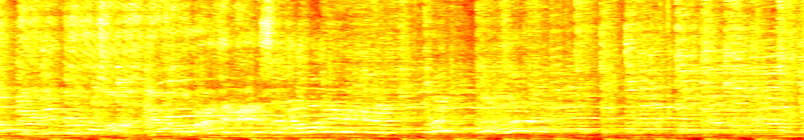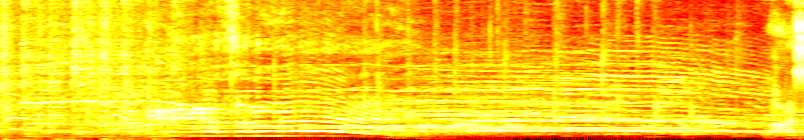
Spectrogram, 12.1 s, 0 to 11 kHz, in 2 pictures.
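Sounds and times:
dance music pitch sweep: 0:00.0 - 0:08.2
crowd cheering and shouting: 0:00.0 - 0:12.0.

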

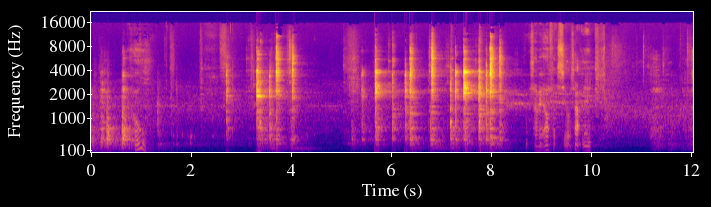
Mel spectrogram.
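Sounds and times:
metal tools clinking and clanking: 0:02.7 - 0:04.2, 0:05.3 - 0:08.4.

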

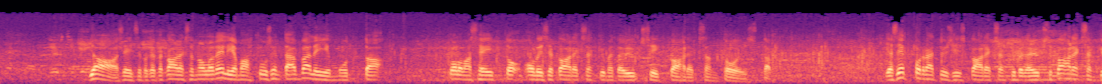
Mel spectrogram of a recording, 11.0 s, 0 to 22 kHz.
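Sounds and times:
man commentating: 0:00.4 - 0:07.8, 0:08.8 - 0:11.0.

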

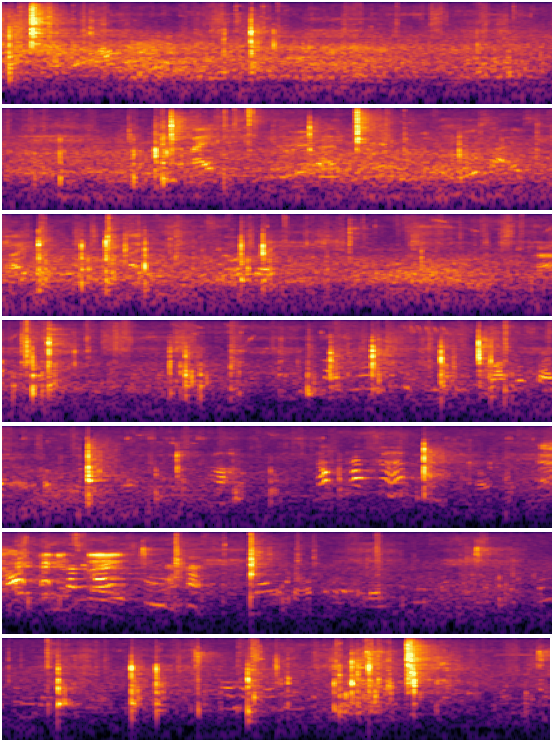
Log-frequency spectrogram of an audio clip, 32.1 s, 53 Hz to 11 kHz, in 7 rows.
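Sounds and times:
voices: 0:00.0 - 0:32.0
people talking: 0:06.0 - 0:11.6, 0:16.3 - 0:20.4, 0:29.3 - 0:30.1.

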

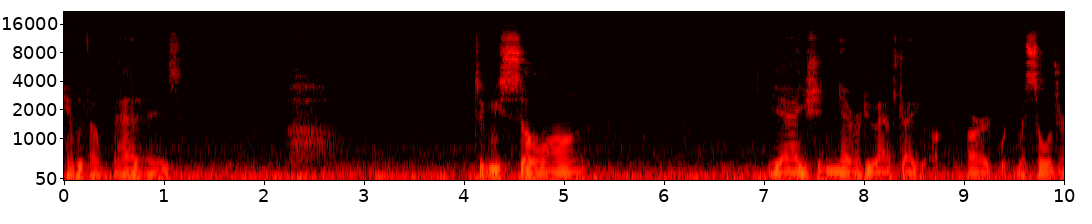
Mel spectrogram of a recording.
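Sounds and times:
man speaking: 0:00.0 - 0:01.2, 0:07.0 - 0:10.0
low steady hum: 0:00.0 - 0:10.0
man sighing: 0:02.2 - 0:02.8.

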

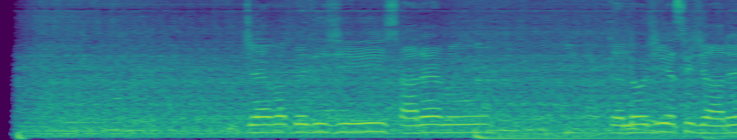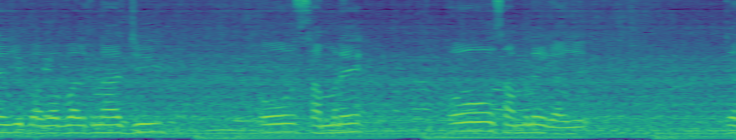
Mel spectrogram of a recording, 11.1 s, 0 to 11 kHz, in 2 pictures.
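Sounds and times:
boat engine humming: 0:00.1 - 0:11.0
man's voice: 0:01.8 - 0:10.0.

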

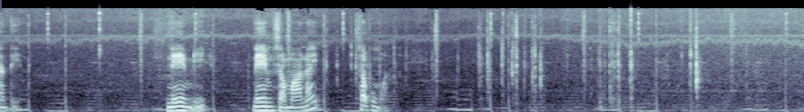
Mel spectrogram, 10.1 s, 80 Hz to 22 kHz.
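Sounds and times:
computer keyboard typing: 0:04.1 - 0:09.3.

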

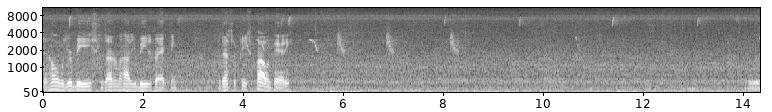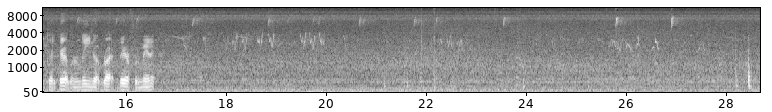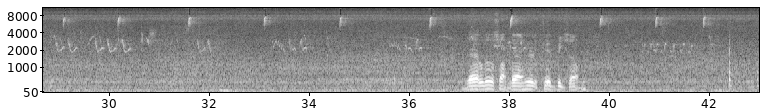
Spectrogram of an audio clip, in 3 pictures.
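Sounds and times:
bees buzzing: 0:00.0 - 0:43.0.

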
